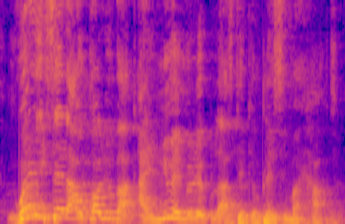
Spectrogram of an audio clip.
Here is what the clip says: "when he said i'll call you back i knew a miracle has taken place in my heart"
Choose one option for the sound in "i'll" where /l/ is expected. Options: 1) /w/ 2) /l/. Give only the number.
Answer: 1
